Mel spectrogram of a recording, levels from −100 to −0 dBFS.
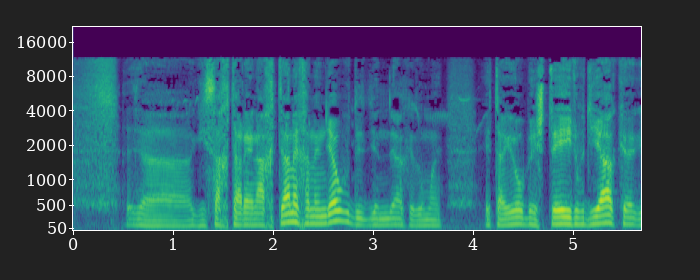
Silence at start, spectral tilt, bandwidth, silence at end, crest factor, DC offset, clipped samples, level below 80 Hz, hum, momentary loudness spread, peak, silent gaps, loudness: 0 s; -4 dB/octave; 12 kHz; 0 s; 18 dB; under 0.1%; under 0.1%; -54 dBFS; none; 13 LU; -2 dBFS; none; -20 LUFS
